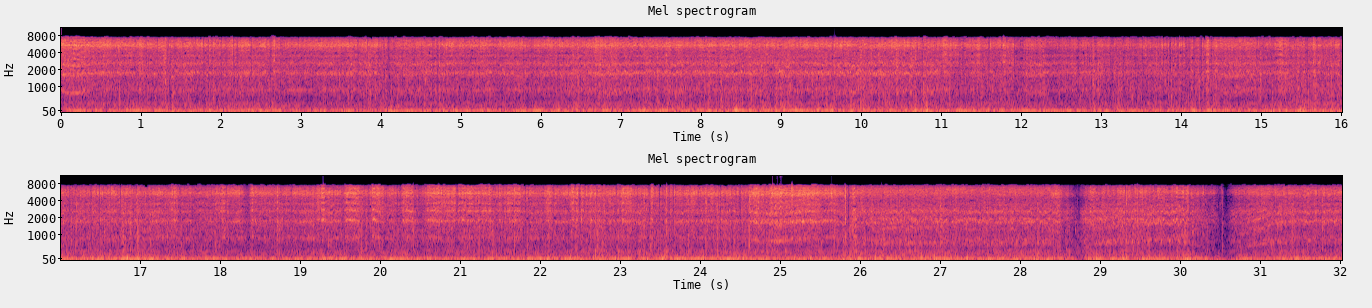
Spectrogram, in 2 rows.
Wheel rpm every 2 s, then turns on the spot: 230, 230, 230, 230, 240, 230, 230, 230, 240, 230, 230, 230, 230, 210, 150, 130.
none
